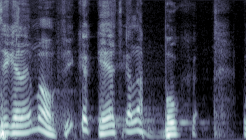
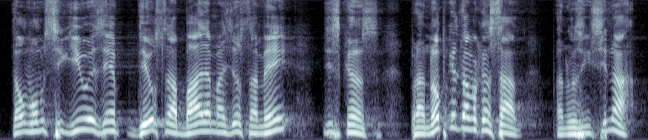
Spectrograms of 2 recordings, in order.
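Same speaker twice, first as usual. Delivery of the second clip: usual speaking voice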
